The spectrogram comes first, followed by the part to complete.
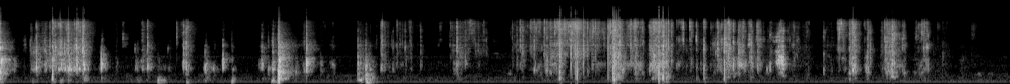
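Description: Plastic wrapping being torn and crinkled off a small cardboard box of hockey cards, in irregular bursts that are densest a few seconds in, with sharp clicks and a few knocks of the box against a glass counter.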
